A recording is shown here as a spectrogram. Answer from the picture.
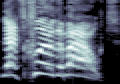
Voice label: Dwarf Kill Enemy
